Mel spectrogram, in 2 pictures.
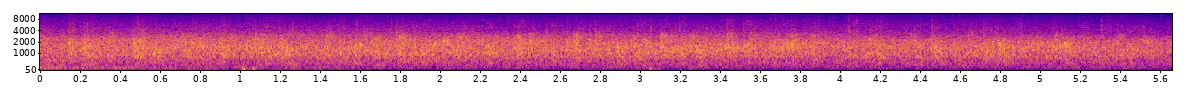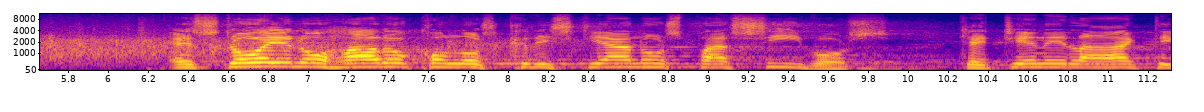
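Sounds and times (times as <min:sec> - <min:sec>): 
audience applause: 0:00.0 - 0:06.9
speech: 0:06.3 - 0:11.2.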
